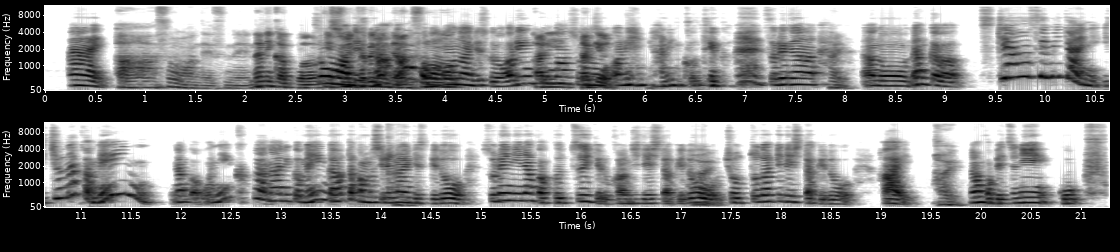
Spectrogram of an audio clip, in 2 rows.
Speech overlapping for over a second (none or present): present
